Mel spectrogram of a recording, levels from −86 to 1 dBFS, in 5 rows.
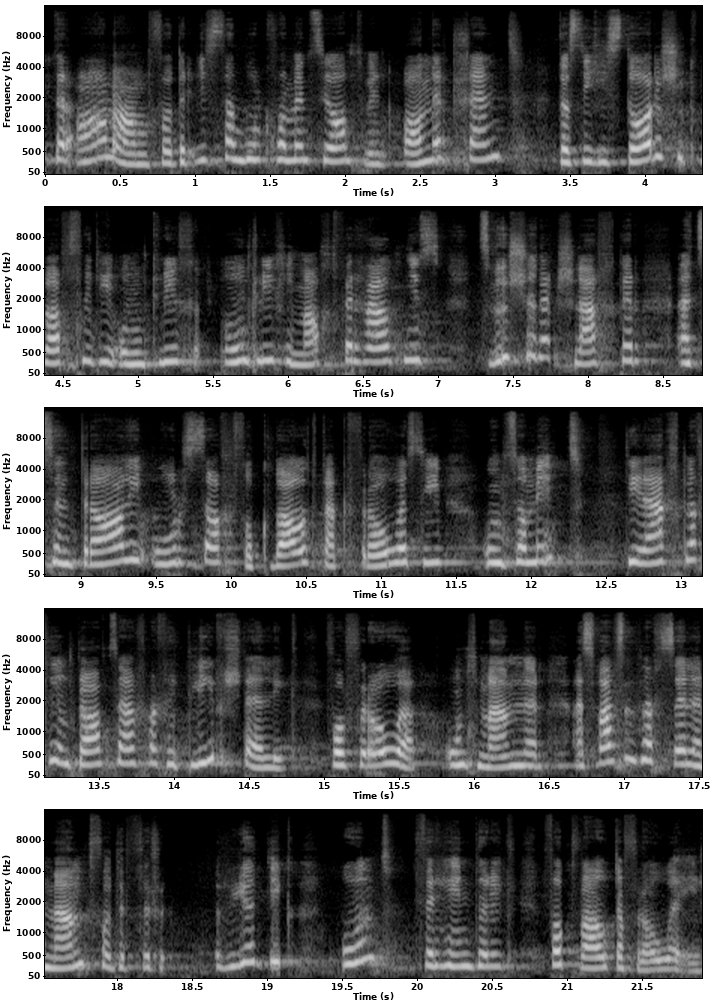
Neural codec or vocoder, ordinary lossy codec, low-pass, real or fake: codec, 44.1 kHz, 2.6 kbps, DAC; none; 14.4 kHz; fake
